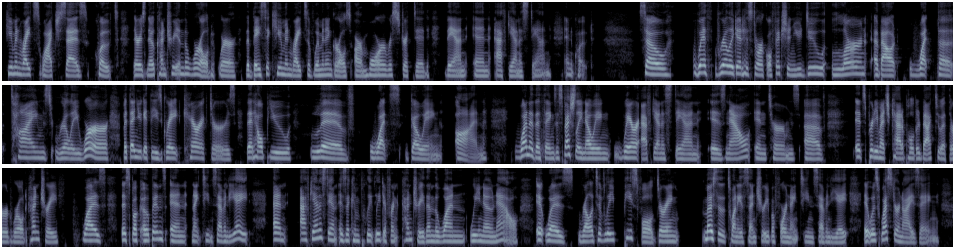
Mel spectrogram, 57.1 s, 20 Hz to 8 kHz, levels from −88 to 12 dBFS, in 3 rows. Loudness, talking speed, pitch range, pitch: -26 LUFS, 120 wpm, 155-195 Hz, 170 Hz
